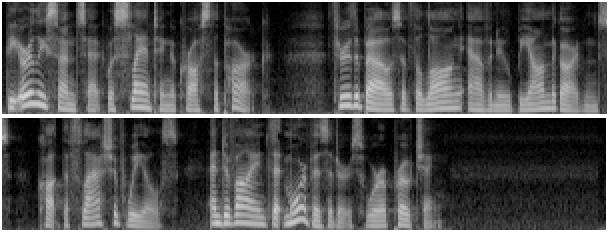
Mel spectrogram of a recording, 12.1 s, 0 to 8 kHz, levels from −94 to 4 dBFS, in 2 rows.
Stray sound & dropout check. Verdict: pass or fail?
pass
